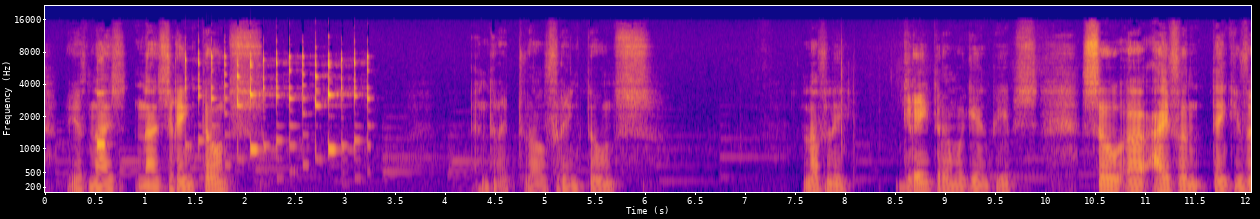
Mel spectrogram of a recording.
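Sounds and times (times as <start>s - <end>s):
phone ringtone melody: 0.5s - 0.8s, 1.4s - 3.4s.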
